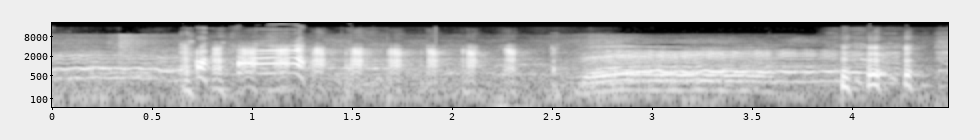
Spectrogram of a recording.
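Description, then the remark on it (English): Several people wearing sheep masks bleat like sheep while walking around a store, a choppy burst of short nasal calls followed by longer wavering bleats overlapping one another. “They're just walking around and bad. You can hear them all over the store. Bah!”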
